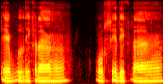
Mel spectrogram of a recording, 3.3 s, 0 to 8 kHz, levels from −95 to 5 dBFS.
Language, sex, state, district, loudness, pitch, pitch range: Hindi, male, Bihar, Patna, -17 LUFS, 115 Hz, 110-135 Hz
